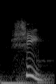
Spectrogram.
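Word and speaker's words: 蛇: snake and in China the symbol is pronounced she which is why we're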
